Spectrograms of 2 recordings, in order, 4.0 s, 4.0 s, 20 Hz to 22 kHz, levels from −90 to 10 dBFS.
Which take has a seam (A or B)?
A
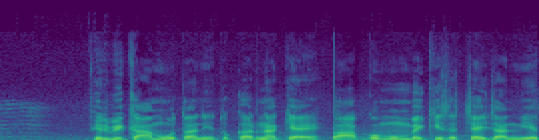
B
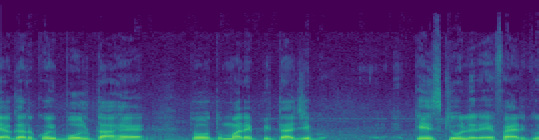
A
